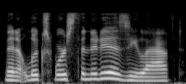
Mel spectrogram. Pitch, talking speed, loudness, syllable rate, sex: 210 Hz, 290 wpm, -16 LUFS, 6.3 syllables/s, female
